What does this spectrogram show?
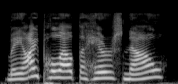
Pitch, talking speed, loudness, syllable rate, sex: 285 Hz, 235 wpm, -15 LUFS, 4.3 syllables/s, female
